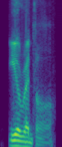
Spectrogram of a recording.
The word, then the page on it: urodele: British English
